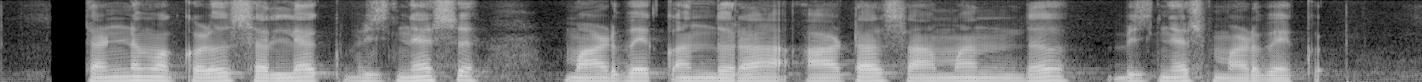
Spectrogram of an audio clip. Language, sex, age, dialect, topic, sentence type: Kannada, male, 18-24, Northeastern, banking, statement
